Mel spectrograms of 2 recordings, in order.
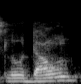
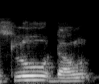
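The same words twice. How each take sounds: First: Slow down with the weight on down; slow down leaning on the second word, down; verb stress. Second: Slow down with a drawn-out, stressed slow; slow down stressed up front on slow, stretched out; noun stress. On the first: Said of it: "it's your verb when it is". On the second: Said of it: "then it is a noun". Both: Shown as a demonstration.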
